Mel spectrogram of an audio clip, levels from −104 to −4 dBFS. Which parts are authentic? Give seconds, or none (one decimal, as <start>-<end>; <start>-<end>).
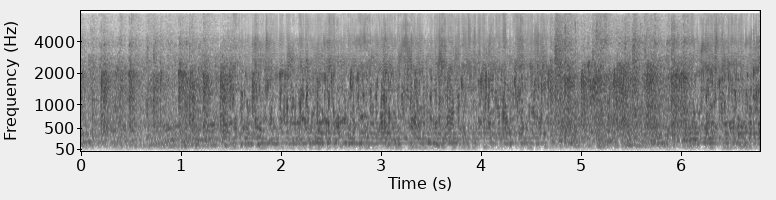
0.0-1.5; 4.7-6.1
